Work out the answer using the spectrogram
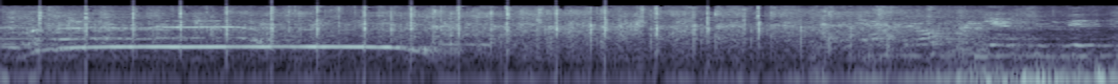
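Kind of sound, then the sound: crowd, round of applause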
